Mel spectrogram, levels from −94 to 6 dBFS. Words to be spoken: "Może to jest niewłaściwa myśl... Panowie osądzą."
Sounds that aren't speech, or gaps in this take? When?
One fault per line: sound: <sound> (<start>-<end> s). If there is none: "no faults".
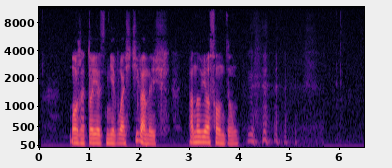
sound: laugh (4.1-5.6 s)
